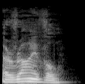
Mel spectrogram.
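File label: "arrival", British English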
